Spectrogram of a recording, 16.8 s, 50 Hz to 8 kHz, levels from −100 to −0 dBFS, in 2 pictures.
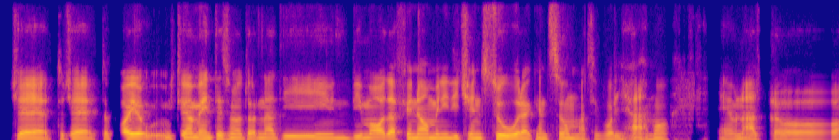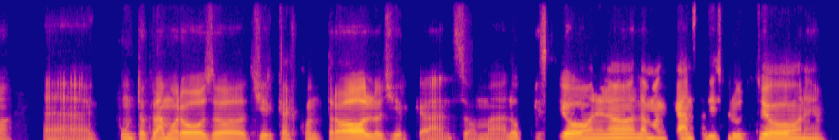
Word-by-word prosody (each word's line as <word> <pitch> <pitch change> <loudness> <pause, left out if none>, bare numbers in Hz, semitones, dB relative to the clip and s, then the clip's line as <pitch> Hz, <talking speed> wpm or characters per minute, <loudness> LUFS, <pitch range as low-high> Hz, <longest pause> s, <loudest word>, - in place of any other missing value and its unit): Certo, 105 -4 +3
certo. 100 -2 0
Poi 115 0 +7
u 115 0 0
ultimamente, 120 +2 +1
sono 110 -1 -2
tornati 105 -1 -2
di 110 +2 -4
moda, 110 0 +3
fenomeni 105 -1 +1
di 105 - -1
censura, 105 0 +3
che, - - -6
insomma, 95 -1 -3
se 90 +1 -14
vogliamo 100 +1 -4 0.5
è 95 -1 -11
un 95 +1 -6
altro, 95 -2 -5 0.3
ehm, - - -11 0.2
punto 105 -1 -6
clamoroso 100 -1 +1
circa 95 +2 -8
il 90 - -9
controllo, 100 +2 +3
circa, 95 +2 -10
insomma, 60 -1 -14
l'oppressione, 105 -3 0
no, 115 +1 +2
la 110 -1 0
mancanza 105 0 -1
di 105 - -1
istruzione. 105 -1 0
105 Hz, 120 wpm, -24 LUFS, 100-110 Hz, 0.5 s, Poi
